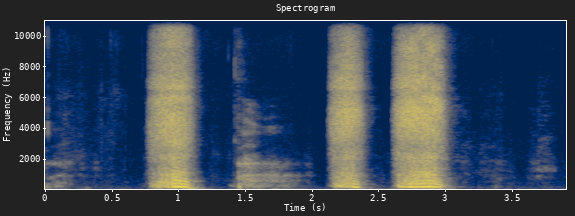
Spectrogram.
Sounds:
Sniff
